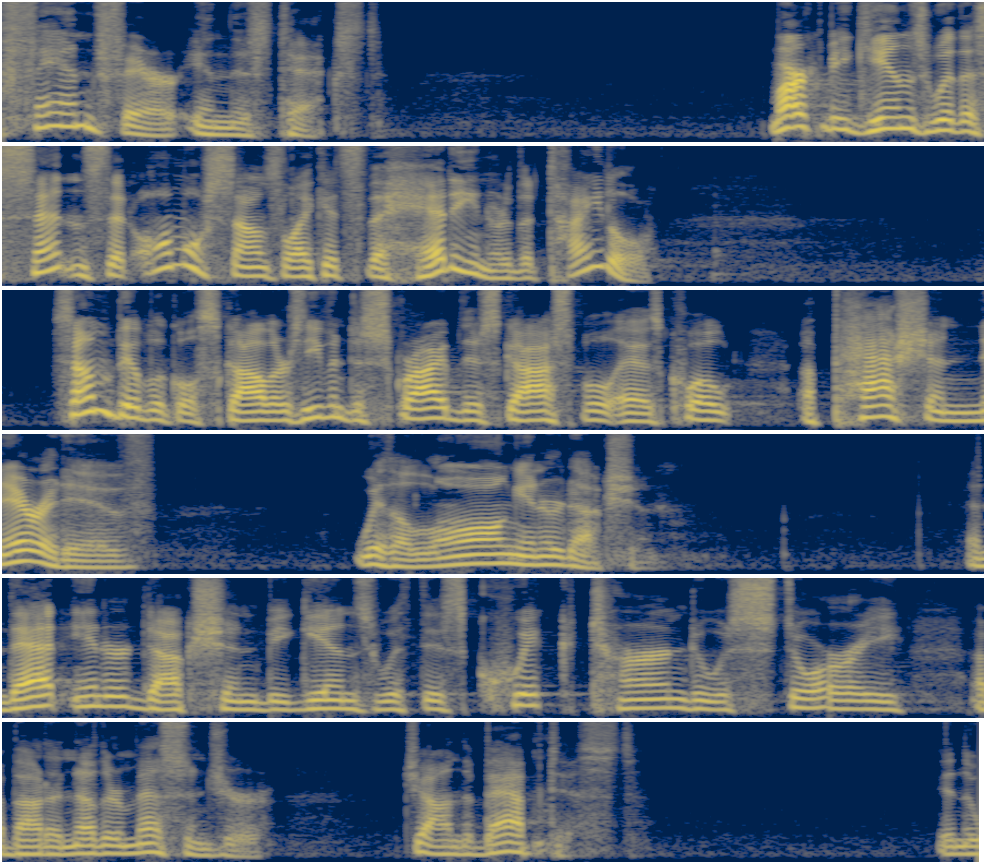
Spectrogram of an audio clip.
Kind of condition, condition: setting, large echoing room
